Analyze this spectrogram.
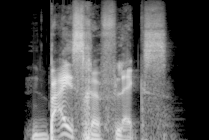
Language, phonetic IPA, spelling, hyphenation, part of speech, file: German, [ˈbaɪ̯sʀeˌflɛks], Beißreflex, Beiß‧re‧flex, noun, De-Beißreflex.ogg
- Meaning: bite reflex (instinctive, rhythmic up and down movements of the lower jaw in human infants, triggered by stimulation of the jaw by food intake in small children)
